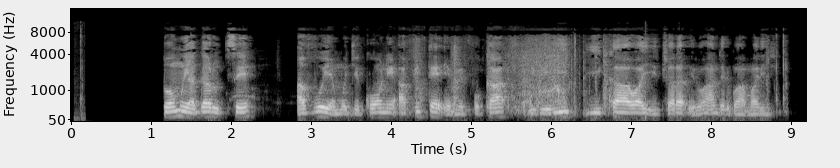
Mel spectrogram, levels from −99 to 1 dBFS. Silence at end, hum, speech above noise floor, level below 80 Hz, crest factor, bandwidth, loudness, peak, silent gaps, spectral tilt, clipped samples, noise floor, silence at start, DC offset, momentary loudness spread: 0.25 s; none; over 66 dB; -68 dBFS; 20 dB; 9.6 kHz; -24 LUFS; -6 dBFS; 0.68-0.79 s; -4 dB/octave; under 0.1%; under -90 dBFS; 0.1 s; under 0.1%; 10 LU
